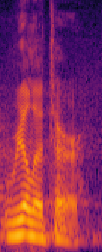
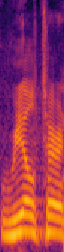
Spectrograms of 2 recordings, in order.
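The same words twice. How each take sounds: First: An extra vowel is heard before 'tor'. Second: No extra vowel is heard before 'tor'. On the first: The speaker calls it wrong. "not realtor, There's no extra A in there" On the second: The speaker calls it right. "it's realtor"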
